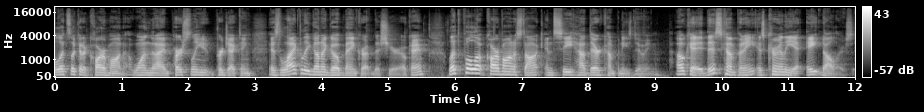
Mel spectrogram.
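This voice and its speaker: A man's voice: mid-range voice, fairly bright tone. A man in his twenties hosting an explanatory finance video, speaking plainly and casually and repeating phrases for emphasis. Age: 20s. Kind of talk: explanatory investing commentary to viewers.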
